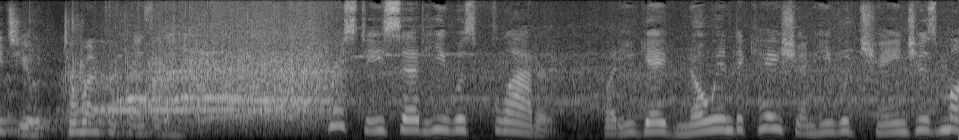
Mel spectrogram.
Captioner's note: cheering and applause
